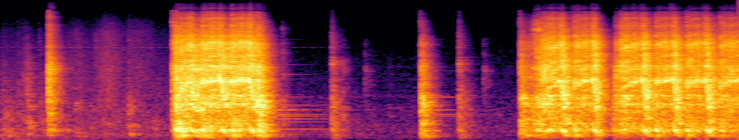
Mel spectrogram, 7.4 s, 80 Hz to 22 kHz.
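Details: Rex RS500 Speed scooter, first start after refitting the carburetor and fresh fuel, oil looking very thin: short cranking bursts, then a rough catch with harsh metallic clatter; engine rattle, crankshaft or valves suspected, not confirmed.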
